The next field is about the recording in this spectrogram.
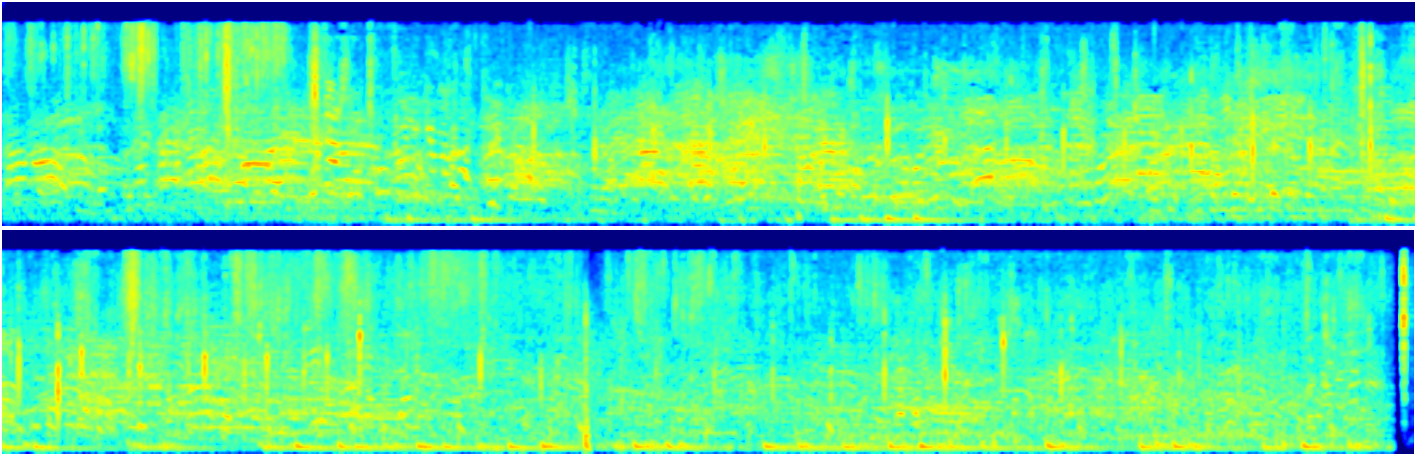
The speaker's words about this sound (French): Euh, les journalistes qui étaient présents sur les lieux ont volontairement se sont mis un peu plus loin pour euh, éviter les, tensions, mais vous avez pu entendre, tout le monde déteste la police.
